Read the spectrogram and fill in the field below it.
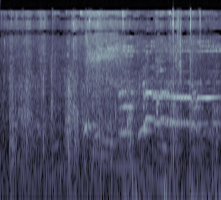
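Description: A rooster crows in the background amid a busy outdoor scene at a military barracks with steady ambient noise and some chatter.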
